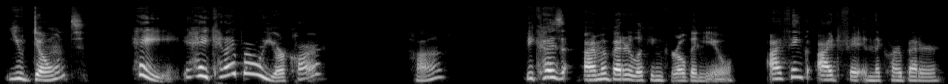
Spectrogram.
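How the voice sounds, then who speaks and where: A woman's voice: medium pitch, animated, moderate pace, darkish tone, no room sound, lightly acted. A woman voicing Amelia, a vain and jealous woman who speaks in a catty, mocking and pushy way. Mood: catty envy.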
